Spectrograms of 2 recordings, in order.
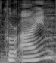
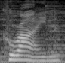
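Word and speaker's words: Khura'in: Yeah, but like the characters in the game don't pronounce it as Quran. They pronounce it as Qurine.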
